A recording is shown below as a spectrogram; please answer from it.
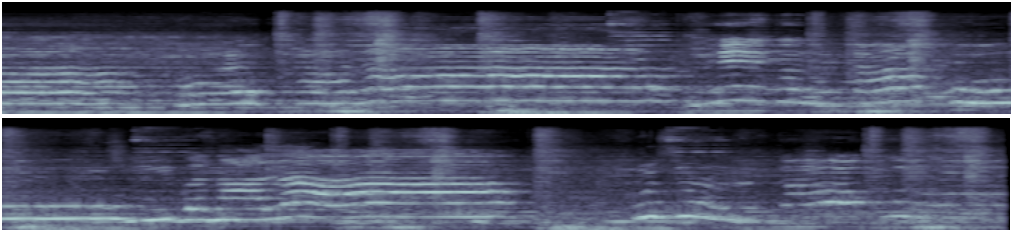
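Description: A large choir singing a Marathi song together over instrumental accompaniment with a steady low beat.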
